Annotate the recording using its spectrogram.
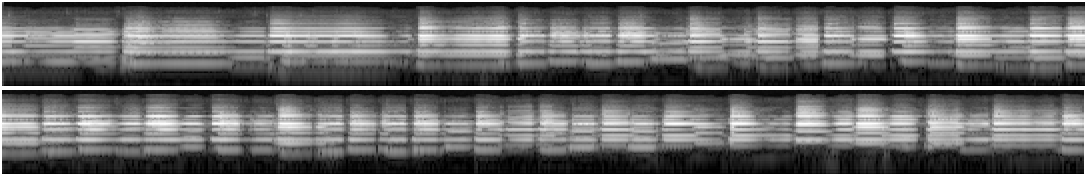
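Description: Khaen, the Isan and Lao bamboo free-reed mouth organ, playing a lam long melody in A minor over steady held drone notes. The melody moves in quick, evenly repeated note attacks against the unchanging drone.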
